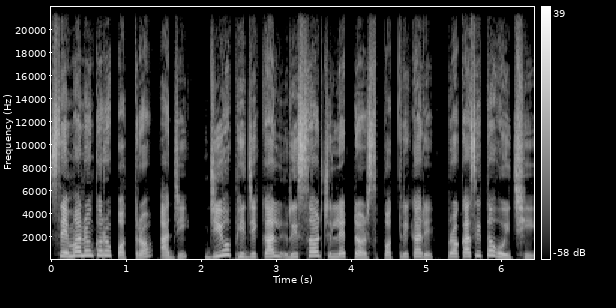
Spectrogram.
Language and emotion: Odia, neutral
